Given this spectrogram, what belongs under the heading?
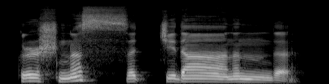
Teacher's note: the Visarga can turn to S because of the S in the following word, Satchidananda. So if we take the option, it will sound like a double S.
